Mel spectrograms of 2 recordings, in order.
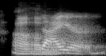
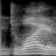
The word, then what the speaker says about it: Dyer: And it's funny, there's a street in my county that people know is Dyer Road. And yet when they come and ask me my name, they always say Dyer. They say it wrong, even though they say the street name right.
